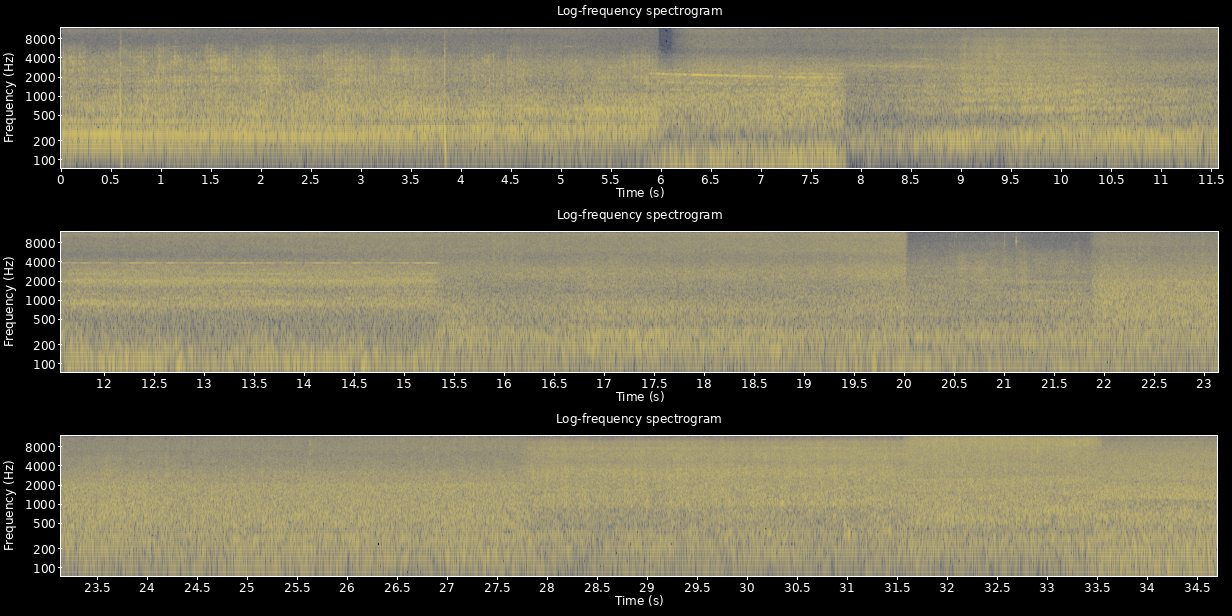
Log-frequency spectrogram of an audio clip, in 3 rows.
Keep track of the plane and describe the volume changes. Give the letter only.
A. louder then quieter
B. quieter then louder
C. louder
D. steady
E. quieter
E.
